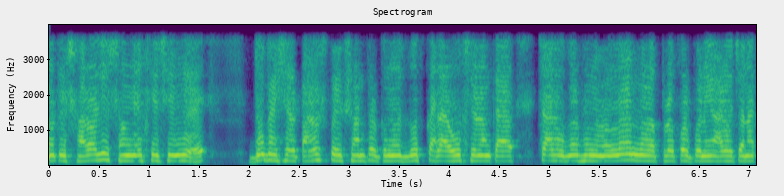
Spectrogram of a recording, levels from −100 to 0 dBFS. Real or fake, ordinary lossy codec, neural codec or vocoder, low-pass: fake; none; codec, 24 kHz, 1.2 kbps, DualCodec; 3.6 kHz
